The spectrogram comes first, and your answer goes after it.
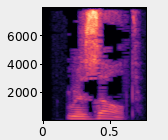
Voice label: "Result", English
